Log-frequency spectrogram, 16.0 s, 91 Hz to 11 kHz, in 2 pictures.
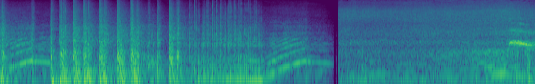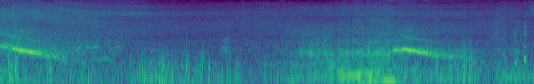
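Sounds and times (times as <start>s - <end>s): engine revs: 0.0s - 1.5s, 2.8s - 10.0s, 12.1s - 16.0s
rapid sharp bangs and pops: 0.0s - 3.9s
car approaching: 0.0s - 16.0s
tyre hiss on wet road: 5.1s - 10.6s.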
